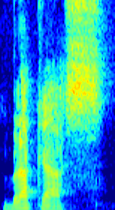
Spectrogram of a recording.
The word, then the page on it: blacas: Provençal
